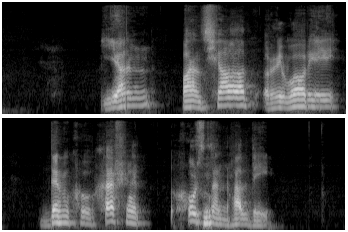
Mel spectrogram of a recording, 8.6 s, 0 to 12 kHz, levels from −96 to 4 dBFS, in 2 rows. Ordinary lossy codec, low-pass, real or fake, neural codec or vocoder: MP3, 96 kbps; 10.8 kHz; fake; codec, 24 kHz, 1.5 kbps, HILCodec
